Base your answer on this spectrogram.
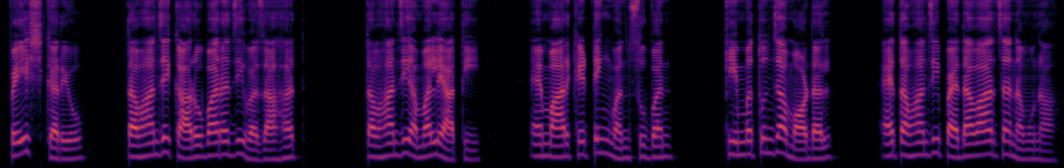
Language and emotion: Sindhi, neutral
